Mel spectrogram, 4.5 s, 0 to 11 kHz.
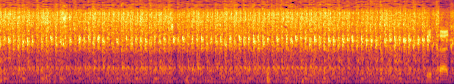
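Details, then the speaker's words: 1997 Toyota Kijang diesel after cylinder head rework for head gasket leak and oil in coolant, timing still not perfectly set: steady idle with a soft, even clatter, no harsh knock or misfire; sounds smooth and healthy. "Alhamdulillah adem suaranya juga kelentingnya empuk enggak terlalu keras juga enggak terlalu kasar alhamdulillah"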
